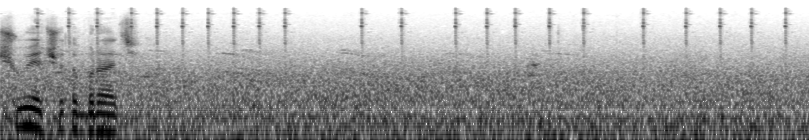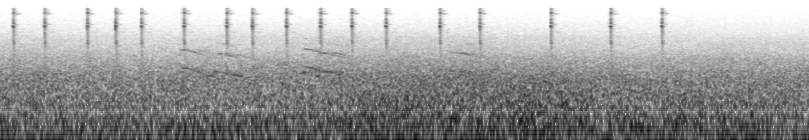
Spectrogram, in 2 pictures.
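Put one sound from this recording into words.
Short electronic menu clicks tick in quick, regular succession.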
